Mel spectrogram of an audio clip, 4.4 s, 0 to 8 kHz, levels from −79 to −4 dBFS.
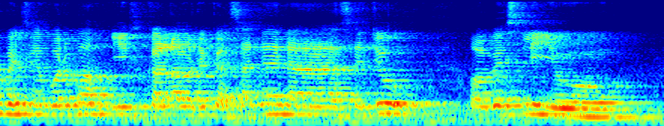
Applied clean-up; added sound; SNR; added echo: none; none; none; reverberation time 1.0 s.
